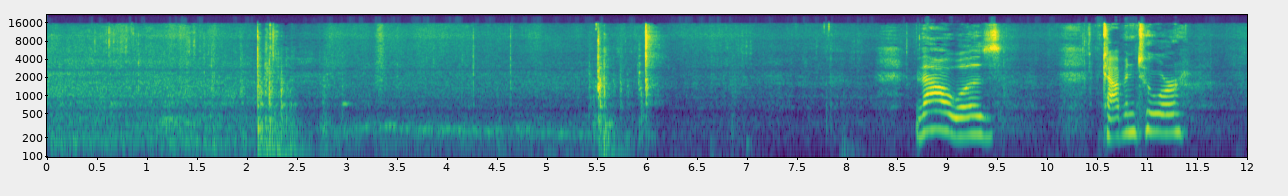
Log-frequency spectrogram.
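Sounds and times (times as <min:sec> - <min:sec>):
outdoor ship and port hum: 0:00.0 - 0:08.7
sliding door thuds: 0:01.5 - 0:03.2, 0:05.4 - 0:06.2.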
